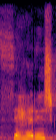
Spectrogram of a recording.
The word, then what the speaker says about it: Seherish: It is Seherish. It rhymes with cherish.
